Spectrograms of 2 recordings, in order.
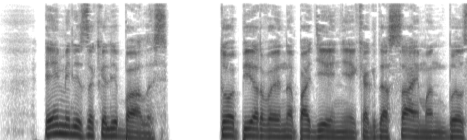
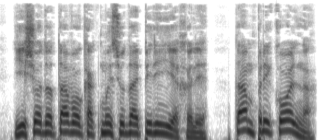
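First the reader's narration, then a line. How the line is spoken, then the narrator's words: Laughing. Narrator (Russian): рассмеялась Эмили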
